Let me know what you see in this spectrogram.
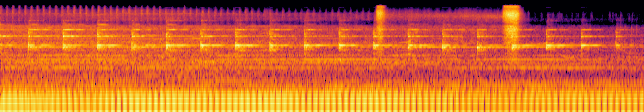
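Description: Canadian Pacific diesel locomotive rumbling, with a railway bell ringing steadily about three strokes every two seconds. Two short hisses come about halfway through.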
